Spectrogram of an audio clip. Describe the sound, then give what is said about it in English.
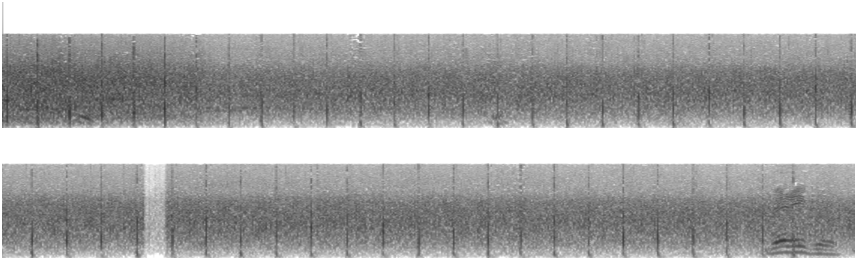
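Sustained applause from a large audience for a group of Americans, dense clapping holding steady for about fourteen seconds with a brief break near the end, faint cheers mixed in. “So I wave my wand and I say, "Fellow South Africans, let us give these Americans a real humdinger of an applause.”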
